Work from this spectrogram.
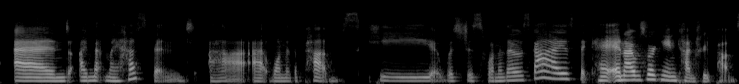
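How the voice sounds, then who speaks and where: Over a quiet background, a woman with a Texan accent speaks at a moderate pace with a fairly low pitch and ordinary pitch variation. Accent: non-Australian, Texan. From Texas. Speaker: business coach. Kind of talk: interview.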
